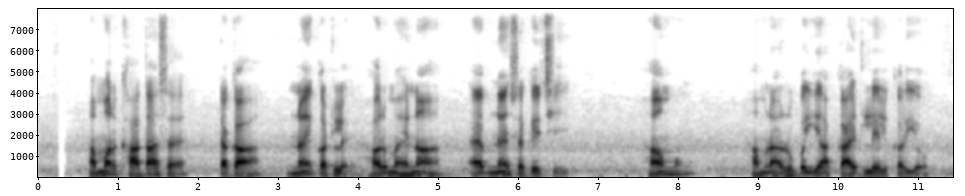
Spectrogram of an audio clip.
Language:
Maithili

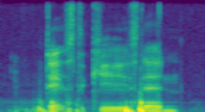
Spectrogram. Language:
English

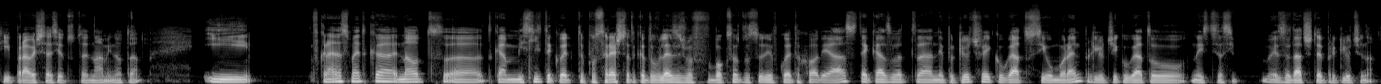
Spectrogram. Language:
Bulgarian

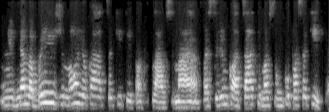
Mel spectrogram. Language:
Lithuanian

